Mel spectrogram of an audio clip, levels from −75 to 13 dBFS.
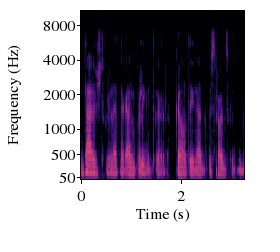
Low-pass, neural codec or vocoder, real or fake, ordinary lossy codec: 7.2 kHz; codec, 16 kHz, 4.8 kbps, FACodec; fake; MP3, 96 kbps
